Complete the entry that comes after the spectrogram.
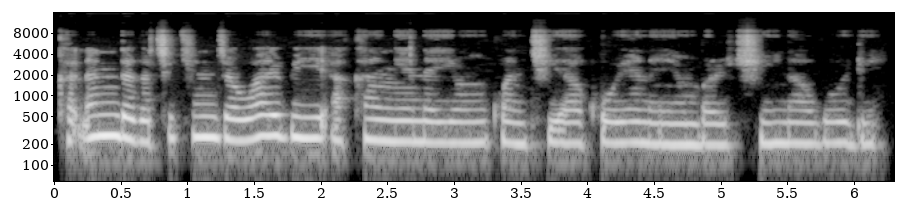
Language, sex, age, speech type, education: Hausa, female, 15-29, spontaneous, primary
